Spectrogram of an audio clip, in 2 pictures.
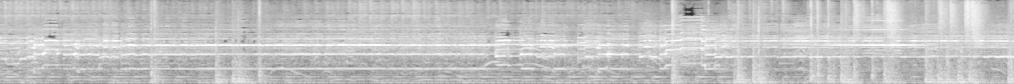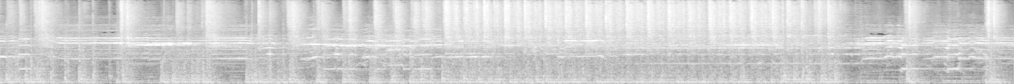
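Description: Sasak gendang beleq ensemble playing: a wind instrument holds long notes for the first third, then the big barrel drums come in with dense, fast beating, joined about two-thirds in by clashing cymbals.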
